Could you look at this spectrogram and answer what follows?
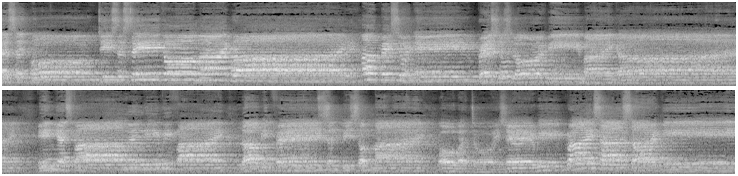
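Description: Male vocal quartet singing a cappella in harmony, several voices sustaining notes together in phrases, with a brief break about halfway through.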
